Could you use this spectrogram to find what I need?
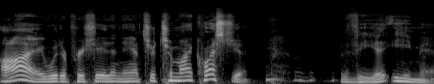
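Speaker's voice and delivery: snide, snarky, sarcastic phrasing. Acting out someone who refuses to talk on the phone, mock-snarky tone. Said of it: "The snarky tone brought to you by".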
